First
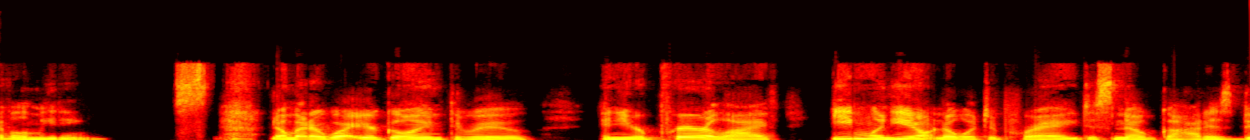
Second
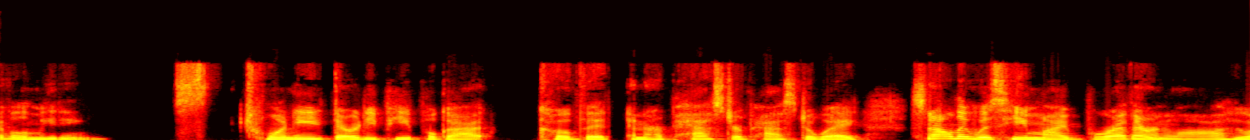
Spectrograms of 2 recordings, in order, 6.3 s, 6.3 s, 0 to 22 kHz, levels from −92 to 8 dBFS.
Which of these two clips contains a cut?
first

